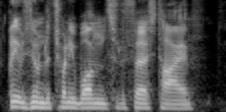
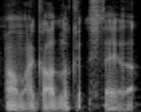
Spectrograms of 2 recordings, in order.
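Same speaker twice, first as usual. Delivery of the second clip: muttering in dismay; 10 semitones lower, 11 dB quieter than usual. Real, not acted. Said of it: "Oh, I'm fuming".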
